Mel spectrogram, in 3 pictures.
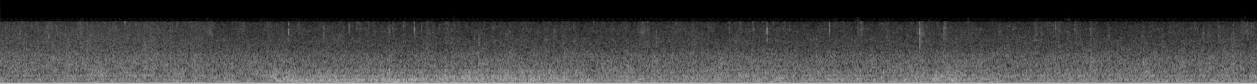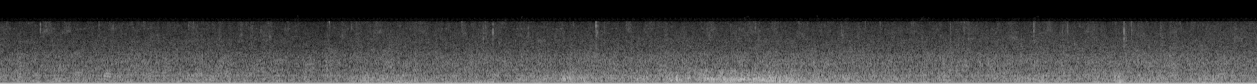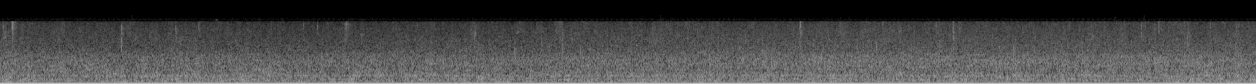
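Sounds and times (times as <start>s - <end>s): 
gentle rain: 0.0s - 37.6s
thunder: 2.6s - 10.1s, 16.1s - 25.3s.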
